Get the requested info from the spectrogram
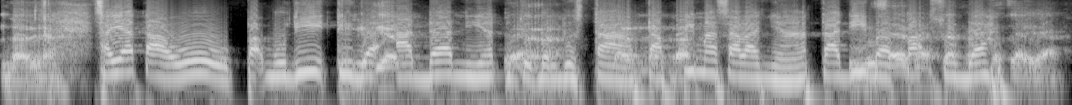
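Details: Adult speaker, Indonesian; Normal speech.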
